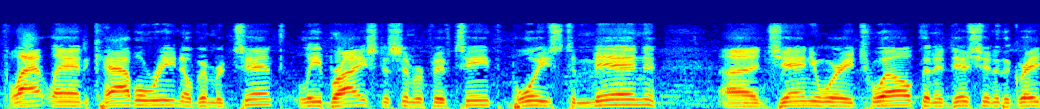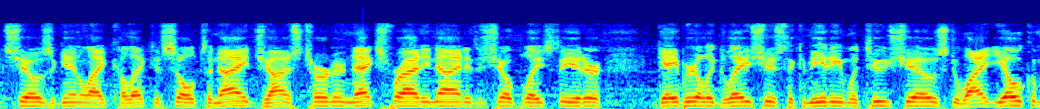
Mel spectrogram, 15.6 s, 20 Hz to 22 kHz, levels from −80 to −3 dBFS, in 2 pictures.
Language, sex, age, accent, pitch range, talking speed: English, male, 50-69, American, 135-160 Hz, 165 wpm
